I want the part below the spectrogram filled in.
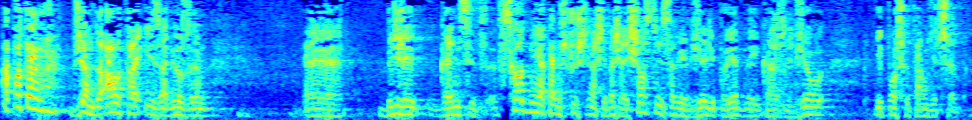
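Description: Older guy preaching, really bright sharp voice, storytelling, goes loud then drops low. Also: lively intonation, fairly quick, a little hiss or hum, rough recording. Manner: storytelling, swings from loud emphasis to low asides. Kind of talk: sermon.

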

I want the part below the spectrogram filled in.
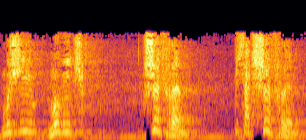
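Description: Older guy preaching, really bright sharp voice, storytelling, goes loud then drops low. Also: big pitch swings, slow pace, rough recording. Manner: storytelling, swings from loud emphasis to low asides. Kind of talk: sermon.

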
